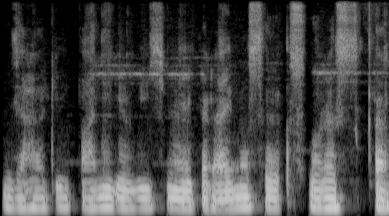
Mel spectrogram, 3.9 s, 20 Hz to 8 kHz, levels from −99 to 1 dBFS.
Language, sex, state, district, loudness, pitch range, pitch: Hindi, male, Bihar, Gopalganj, -27 LUFS, 90-100 Hz, 95 Hz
